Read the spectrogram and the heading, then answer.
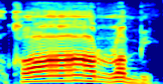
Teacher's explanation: قرأ السوسي بالإضغام، إضغام اللام في الراء، قال ربي، والباقون بالإظهار.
